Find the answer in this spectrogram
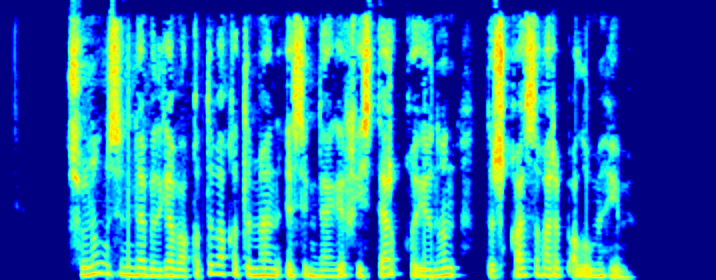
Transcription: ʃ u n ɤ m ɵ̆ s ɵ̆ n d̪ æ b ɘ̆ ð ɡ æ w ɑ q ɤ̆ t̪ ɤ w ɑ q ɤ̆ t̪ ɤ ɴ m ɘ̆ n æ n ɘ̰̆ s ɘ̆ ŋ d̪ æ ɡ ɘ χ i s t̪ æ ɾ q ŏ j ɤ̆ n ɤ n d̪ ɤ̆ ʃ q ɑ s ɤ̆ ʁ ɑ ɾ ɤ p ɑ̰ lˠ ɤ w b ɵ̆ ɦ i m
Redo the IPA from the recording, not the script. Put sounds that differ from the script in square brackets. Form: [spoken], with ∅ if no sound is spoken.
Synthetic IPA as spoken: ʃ u n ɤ [ɴ] ɵ̆ s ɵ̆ n d̪ æ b ɘ̆ ð ɡ æ w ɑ q ɤ̆ t̪ ɤ w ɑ q ɤ̆ t̪ ɤ [∅] m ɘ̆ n æ n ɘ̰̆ s ɘ̆ ŋ d̪ æ ɡ ɘ χ i s t̪ æ ɾ q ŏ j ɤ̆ n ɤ n [t̪] ɤ̆ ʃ q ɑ s ɤ̆ ʁ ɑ ɾ ɤ p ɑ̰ lˠ ɤ w [m] ɵ̆ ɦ i m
